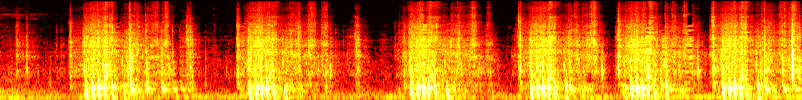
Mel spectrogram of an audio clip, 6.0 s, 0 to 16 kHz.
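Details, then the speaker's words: Neglected, abandoned Stihl BG55 leaf blower with busted primer bulb, caked carb and crumbling air filter: five recoil pulls, each a brief whirring rattle dying away with no firing; cranks but won't start, carb suspected, not confirmed. "yep okay will not start it's easy to see why it was left"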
